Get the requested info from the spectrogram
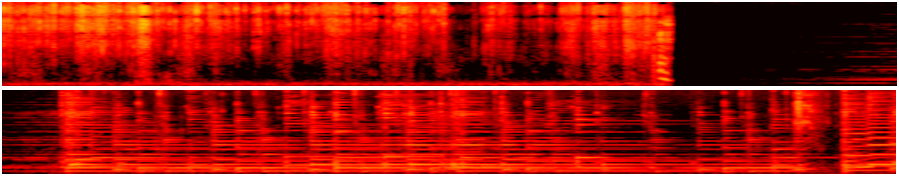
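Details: Crinkling household noise, a brief silence, then gentle background music with sustained tones; no animal voice heard.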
